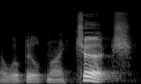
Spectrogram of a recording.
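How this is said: The stress falls on the word church. The focus is on the church being built. The speaker calls it wrong. "the emphasis is on church"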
